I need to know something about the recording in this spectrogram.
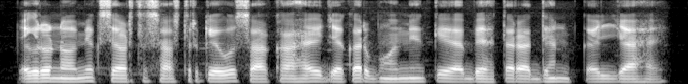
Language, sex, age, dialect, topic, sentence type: Magahi, male, 25-30, Southern, banking, statement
